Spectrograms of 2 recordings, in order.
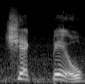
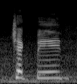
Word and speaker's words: check bin: It's actually check bill, but the L is pronounced an N. So check bill becomes check bin.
